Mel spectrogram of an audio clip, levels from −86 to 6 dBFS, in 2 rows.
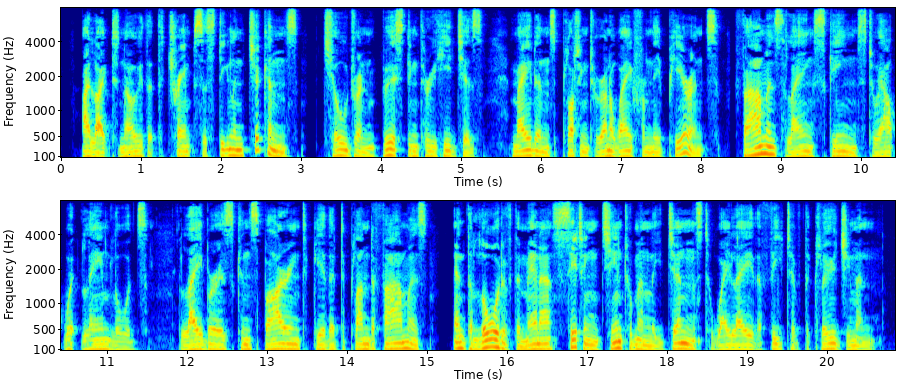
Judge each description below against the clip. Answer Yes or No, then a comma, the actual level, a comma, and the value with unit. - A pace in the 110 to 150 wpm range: Yes, average, 140 wpm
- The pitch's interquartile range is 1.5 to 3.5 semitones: Yes, average, 2.7 semitones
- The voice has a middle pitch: No, low, 100 Hz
